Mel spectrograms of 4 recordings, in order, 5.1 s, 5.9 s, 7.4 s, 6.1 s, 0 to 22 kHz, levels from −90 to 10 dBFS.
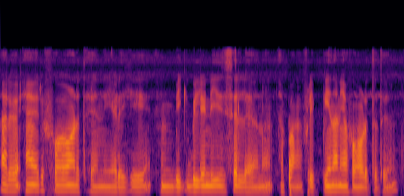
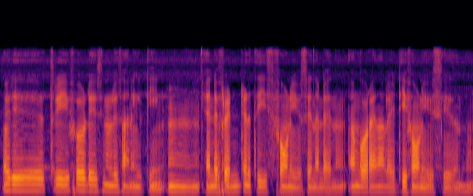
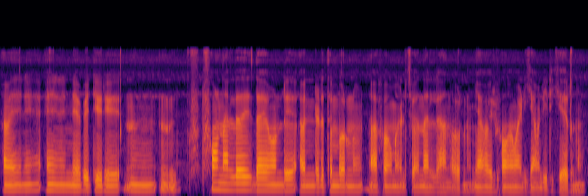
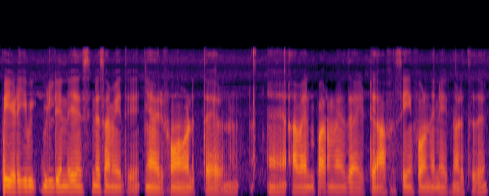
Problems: none marked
